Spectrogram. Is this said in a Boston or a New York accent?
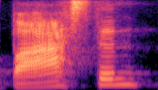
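Boston. It is said in a Boston accent. "someone from Boston would say, I'm from Boston"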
